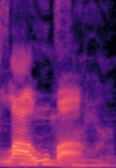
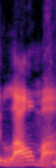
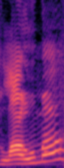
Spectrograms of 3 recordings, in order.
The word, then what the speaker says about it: Lauma: Wait, she actually says it like Lauma. She doesn't say Llama. Please ask our followers and other passers by except so it's actually pronounced Luma.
